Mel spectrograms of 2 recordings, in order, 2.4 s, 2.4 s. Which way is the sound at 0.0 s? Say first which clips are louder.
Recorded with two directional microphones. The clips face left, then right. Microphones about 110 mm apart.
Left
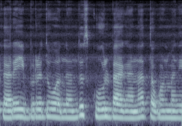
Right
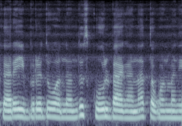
Right 4 dB; 45° right (ahead or behind).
